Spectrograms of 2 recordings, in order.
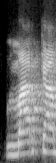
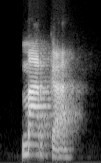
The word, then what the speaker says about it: Marca: Marca Marketing Consulting. – Marca. Wait, say it again. – Marca.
